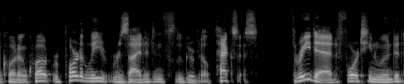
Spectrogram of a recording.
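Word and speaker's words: Pflugerville: able to pronounce Flugerville. Okay, there's a P on there for some reason. Uh Flugerville, Texas, the Sharia beach head I've been exposing for years.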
